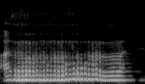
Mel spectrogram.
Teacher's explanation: En francés no usamos la lengua, la dejamos dormida en la boca para hacer la R. Ya en español tenemos que hacer vibrar la lengua arriba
